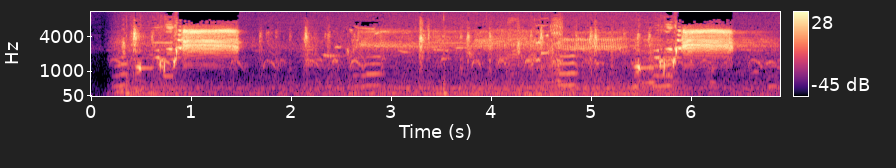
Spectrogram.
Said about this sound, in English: Some honking in the background, but the primary bird, I think, was the red-winged blackbird.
